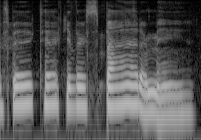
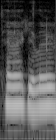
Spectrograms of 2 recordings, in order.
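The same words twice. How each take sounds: First: Spectacular dragged out slowly, each syllable pressed; slow and deliberate on Spectacular Spider-Man; spelled-out emphasis. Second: Said in the usual way. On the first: Shown as a demonstration. Correcting his friend about the show title, slow and stressed. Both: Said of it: "The nineties one?".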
